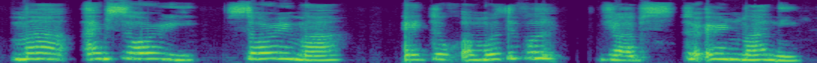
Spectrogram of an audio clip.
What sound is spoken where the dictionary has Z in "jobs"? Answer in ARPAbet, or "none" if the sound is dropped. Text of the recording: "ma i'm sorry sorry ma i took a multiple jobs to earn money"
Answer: S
